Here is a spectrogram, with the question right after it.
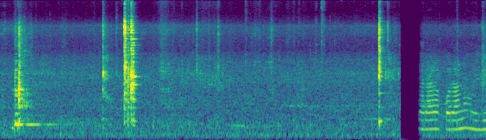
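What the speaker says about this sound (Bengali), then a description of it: "এখন আমি ভেজে রাখা পনিরগুলো সব দিয়ে দেব" Fried paneer goes into a pan of masala with a few clinks of a spoon against metal and a faint sizzle, quiet between the knocks, followed by a brief silence and some soft noise.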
